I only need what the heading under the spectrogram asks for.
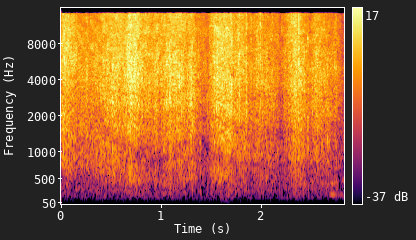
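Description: Dry Maldivian leaves rustle and crackle steadily for a few seconds, a bright, hissy crunching that swells and eases in waves, with no voices.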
